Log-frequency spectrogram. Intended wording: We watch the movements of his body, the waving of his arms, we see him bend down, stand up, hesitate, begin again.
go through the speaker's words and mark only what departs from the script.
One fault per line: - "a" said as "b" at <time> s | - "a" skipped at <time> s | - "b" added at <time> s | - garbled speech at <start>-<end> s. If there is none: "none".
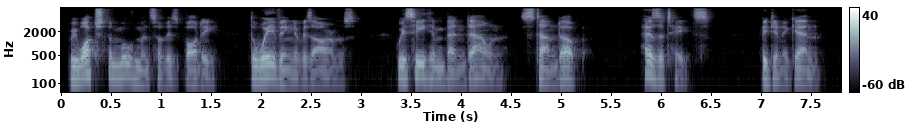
- "hesitate" said as "hesitates" at 5.8 s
